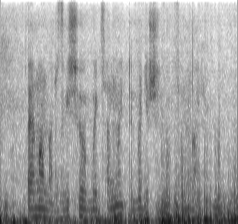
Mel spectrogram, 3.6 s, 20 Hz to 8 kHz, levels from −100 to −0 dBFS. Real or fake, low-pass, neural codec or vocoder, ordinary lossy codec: fake; none; codec, 16 kHz, 4 kbps, FreqCodec, smaller model; none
